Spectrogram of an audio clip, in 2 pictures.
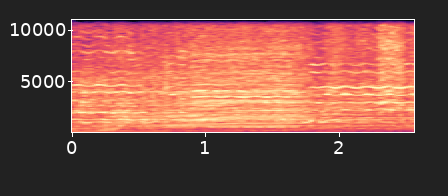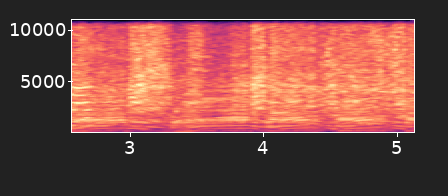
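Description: Sport-bike engine revving hard during a burnout, the rear tyre spinning on the pavement. The revs first climb slowly, then from about halfway rise and fall in quick blips, roughly two a second.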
